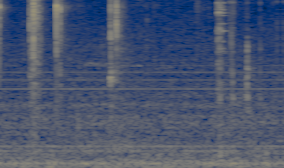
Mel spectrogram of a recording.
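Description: A handful of faint, short, scratchy ticks: small handling sounds as a nail-art brush is cleaned in no-wipe top coat and wiped off.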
